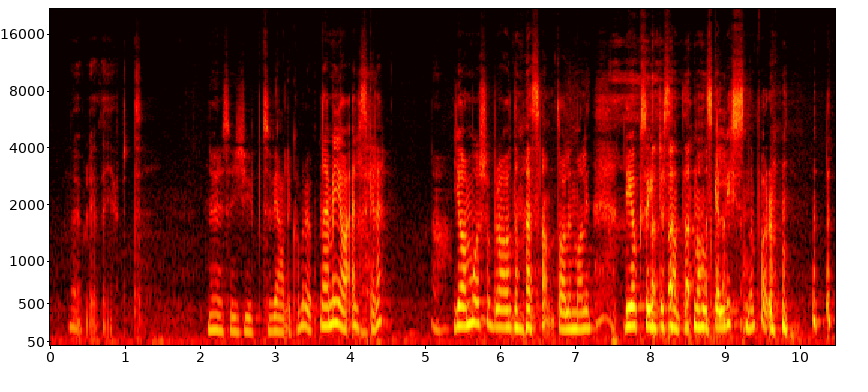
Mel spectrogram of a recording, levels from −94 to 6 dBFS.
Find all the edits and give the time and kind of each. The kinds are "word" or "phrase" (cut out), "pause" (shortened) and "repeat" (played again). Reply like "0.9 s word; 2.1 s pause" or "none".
none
